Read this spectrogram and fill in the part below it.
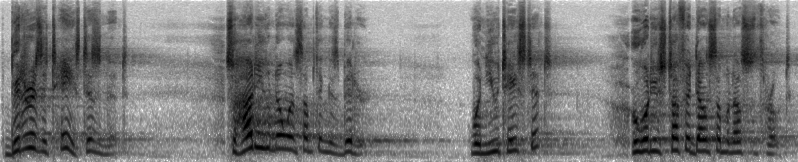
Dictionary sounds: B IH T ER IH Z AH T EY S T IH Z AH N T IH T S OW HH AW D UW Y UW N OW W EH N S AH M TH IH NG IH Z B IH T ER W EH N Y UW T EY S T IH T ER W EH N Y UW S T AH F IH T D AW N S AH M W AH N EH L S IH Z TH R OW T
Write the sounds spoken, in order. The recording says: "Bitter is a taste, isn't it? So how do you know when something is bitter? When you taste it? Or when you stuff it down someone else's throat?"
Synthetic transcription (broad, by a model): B IH T ER IH Z AH T EY S T IH Z N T IH T S OW HH AW D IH Y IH N OW W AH N S AH M TH IH NG IH Z B IH T ER W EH N Y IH T EY S T IH T ER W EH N Y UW S T AH F IH T D AW N S AH M W AH N EH L S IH TH R OW T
